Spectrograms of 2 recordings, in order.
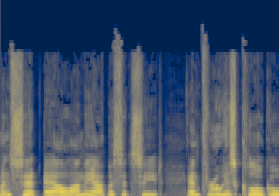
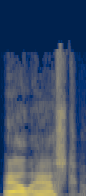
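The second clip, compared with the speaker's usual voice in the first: plain reading voice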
